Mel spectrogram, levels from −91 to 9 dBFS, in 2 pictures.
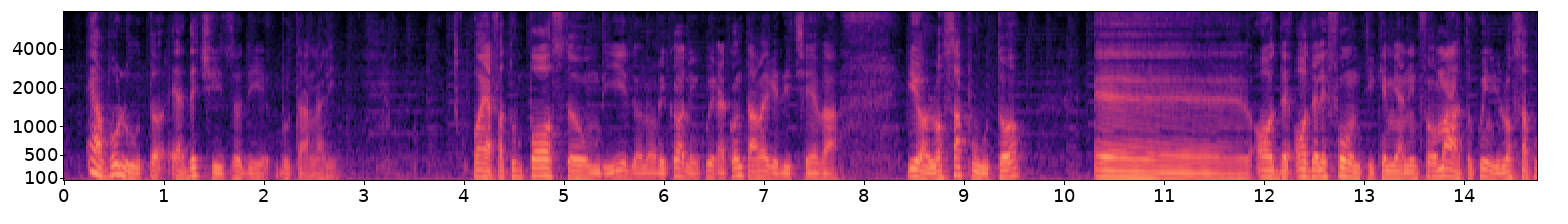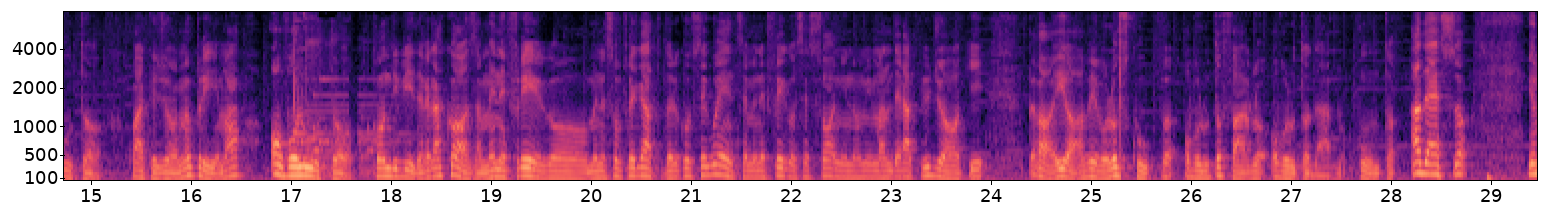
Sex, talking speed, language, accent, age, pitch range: male, 160 wpm, Italian, native, 30-49, 100-125 Hz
